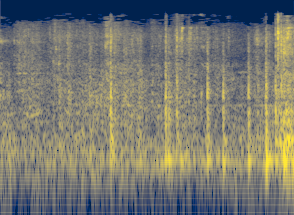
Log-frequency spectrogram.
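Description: Summer toboggan sled running down a metal trough track: a steady running noise with irregular clacks and knocks as it rides the trough.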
